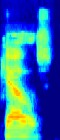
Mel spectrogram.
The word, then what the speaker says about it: Calais: why you live in Calais, huh? Instead. Yes. Yeah. Here I live in one of the most beautiful sounding French words in general in the world, and they have to pronounce it callous.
